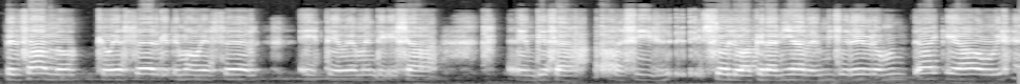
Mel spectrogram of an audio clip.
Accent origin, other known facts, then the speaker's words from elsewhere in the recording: Tarariras, Colonia, Uruguay; Yo soy de Tarariras y bueno, por allá siempre se escuchó mucho rock argentino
